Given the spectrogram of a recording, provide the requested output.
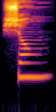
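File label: "xiong" Mandarin Chinese, second tone, pronunciation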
